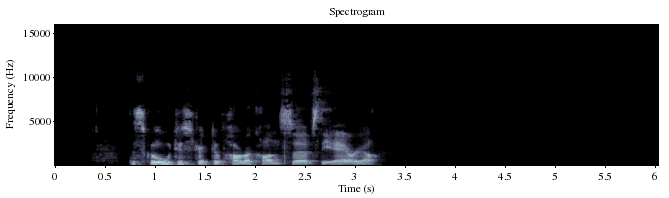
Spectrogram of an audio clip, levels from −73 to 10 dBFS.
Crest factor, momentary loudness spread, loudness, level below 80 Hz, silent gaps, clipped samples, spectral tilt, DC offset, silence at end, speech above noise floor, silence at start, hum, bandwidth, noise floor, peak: 18 dB; 10 LU; -17 LUFS; -70 dBFS; none; under 0.1%; -4.5 dB/octave; under 0.1%; 2.8 s; over 73 dB; 0.75 s; none; 9.8 kHz; under -90 dBFS; -2 dBFS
